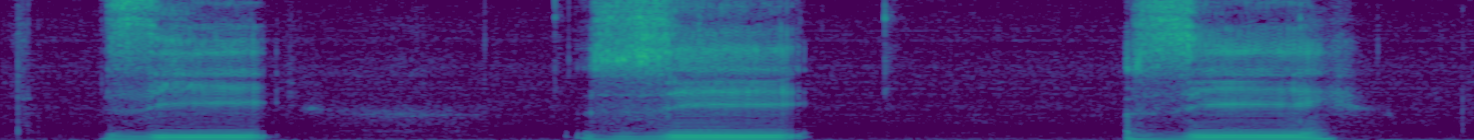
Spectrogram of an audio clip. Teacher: The za with Kasrah is zi. And the ya extends it.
